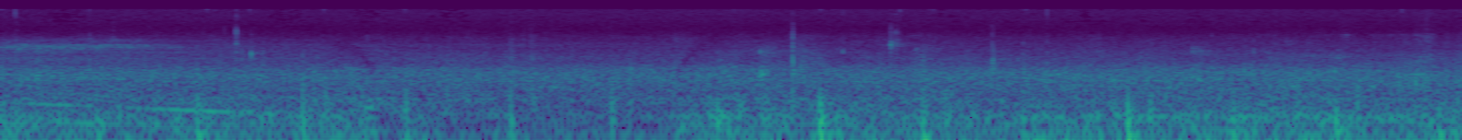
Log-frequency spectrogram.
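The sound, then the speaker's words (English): A garbage truck rumbles past, its steady engine noise filling the background with occasional clanks and rattles, no voices present. “Garbage truck is going to drive by here momentarily.”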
